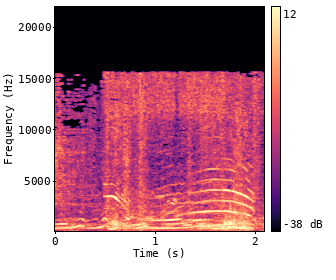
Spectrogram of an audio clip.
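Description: Big cats snarling and growling over one another: several pitched calls that slide up and down over a low rumble, the loudest a rising-and-falling cry near the end.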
